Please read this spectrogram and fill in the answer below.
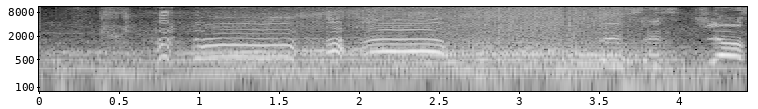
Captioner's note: laughs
